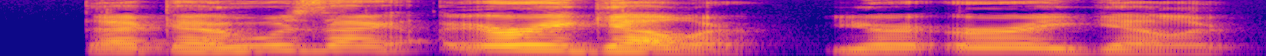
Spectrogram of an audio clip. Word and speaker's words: Uri Geller: do this and that guy who was that uri geller you're uri geller erie giller as johnny carson would say his name uri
